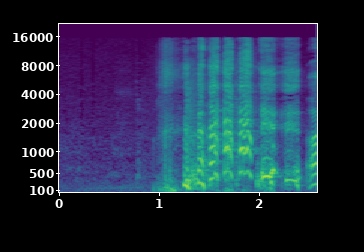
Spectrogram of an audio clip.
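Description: A young man laughs loudly into a close microphone.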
